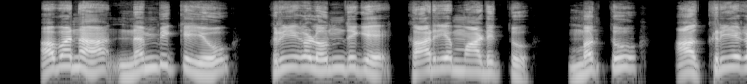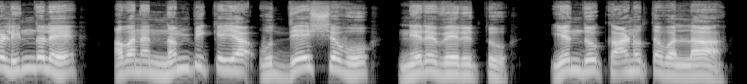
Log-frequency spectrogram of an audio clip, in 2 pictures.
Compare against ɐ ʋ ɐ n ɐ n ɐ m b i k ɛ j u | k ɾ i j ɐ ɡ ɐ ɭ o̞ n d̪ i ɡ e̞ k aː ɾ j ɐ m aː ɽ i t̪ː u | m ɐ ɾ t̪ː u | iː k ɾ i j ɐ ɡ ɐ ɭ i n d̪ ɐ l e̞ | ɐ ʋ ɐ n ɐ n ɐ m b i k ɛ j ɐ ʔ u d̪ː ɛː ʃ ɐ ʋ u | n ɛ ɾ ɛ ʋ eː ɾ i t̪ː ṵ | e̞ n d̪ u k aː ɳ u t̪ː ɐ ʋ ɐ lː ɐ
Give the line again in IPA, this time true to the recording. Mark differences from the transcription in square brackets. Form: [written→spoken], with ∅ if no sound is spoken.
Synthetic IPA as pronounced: ɐ ʋ ɐ n ɐ n ɐ m b i k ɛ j u | k ɾ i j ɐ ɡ ɐ ɭ o̞ n d̪ i ɡ e̞ k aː ɾ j ɐ m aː ɽ i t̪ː u | m ɐ [ɾ→∅] t̪ː u | [iː→aː] k ɾ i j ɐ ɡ ɐ ɭ i n d̪ ɐ l e̞ | ɐ ʋ ɐ n ɐ n ɐ m b i k ɛ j ɐ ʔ u d̪ː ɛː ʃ ɐ ʋ u | n ɛ ɾ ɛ ʋ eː ɾ i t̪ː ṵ | e̞ n d̪ u k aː ɳ u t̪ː ɐ ʋ ɐ lː ɐ

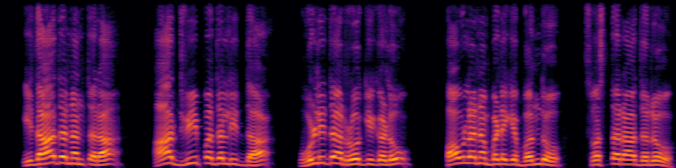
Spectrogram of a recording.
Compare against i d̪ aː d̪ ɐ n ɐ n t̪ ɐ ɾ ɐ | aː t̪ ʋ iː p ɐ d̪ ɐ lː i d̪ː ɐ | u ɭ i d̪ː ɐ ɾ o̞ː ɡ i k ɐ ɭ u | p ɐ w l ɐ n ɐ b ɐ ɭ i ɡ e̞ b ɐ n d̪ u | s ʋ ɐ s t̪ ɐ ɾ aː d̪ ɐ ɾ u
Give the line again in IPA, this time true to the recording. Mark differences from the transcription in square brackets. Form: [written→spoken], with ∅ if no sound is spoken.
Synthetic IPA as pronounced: i d̪ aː d̪ ɐ n ɐ n t̪ ɐ ɾ ɐ | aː [t̪→d̪] ʋ iː p ɐ d̪ ɐ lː i d̪ː ɐ | u ɭ i [d̪ː→d̪] ɐ ɾ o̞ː ɡ i [k→ɡ] ɐ ɭ u | p ɐ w l ɐ n ɐ b ɐ ɭ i ɡ e̞ b ɐ n d̪ u | s ʋ ɐ s t̪ ɐ ɾ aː d̪ ɐ ɾ u

